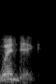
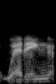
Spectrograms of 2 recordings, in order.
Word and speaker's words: Wendig: Chuck Wendig is on the, did I get the name right, Chuck? – You got the name right, Wendig.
